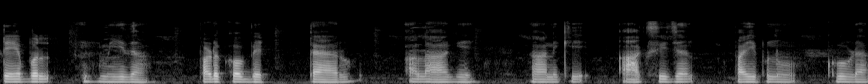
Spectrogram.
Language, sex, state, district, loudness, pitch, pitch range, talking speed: Telugu, male, Andhra Pradesh, Sri Satya Sai, -23 LUFS, 120 Hz, 115-125 Hz, 70 wpm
